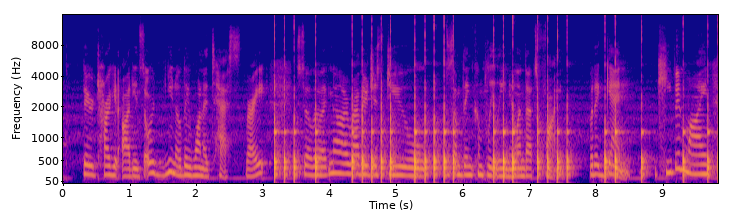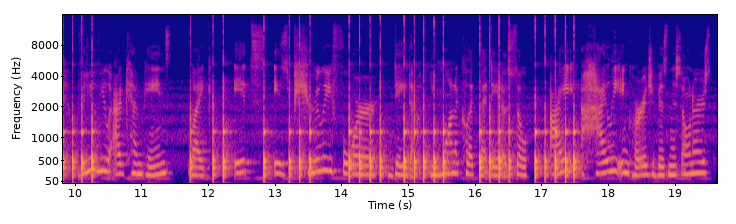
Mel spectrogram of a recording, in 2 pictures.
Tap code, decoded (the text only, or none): LZOFE BCUU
